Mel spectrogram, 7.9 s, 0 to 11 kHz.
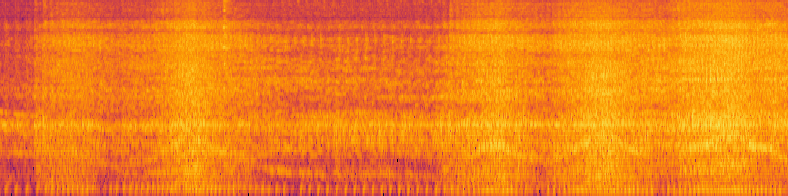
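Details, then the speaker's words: Yamaha Fino 125cc fuel-injected scooter after camshaft repair, no oil burning, piston and con rod fine: even, smooth idle with gentle rev rises and no coarse rattle. Now smooth. "Oke, suaranya udah mulus. Jadi yang kemarin masalah kasar jangan main ponis tang seher maupun yang lain, yang pasti pada intinya oli keadaan normal atau enggak makan oli, dan mesin bawah buat stang sehernya masih aman."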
